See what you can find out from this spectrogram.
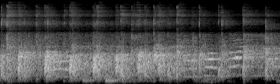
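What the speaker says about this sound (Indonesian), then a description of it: "tepuk tangan untuk Samira." Classroom applause in an elementary school, a lively burst of many hands clapping in a loose rhythm for a few seconds, with children's voices mixed in.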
